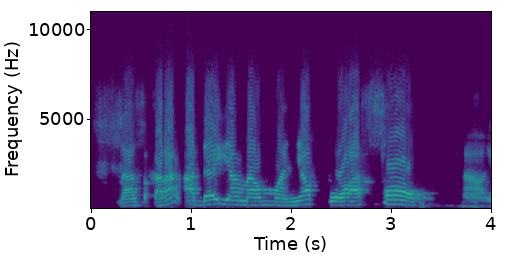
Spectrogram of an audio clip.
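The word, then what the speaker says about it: Poisson: sekarang ada yang namanya puaso nah ini bacanya kayak orang Perancis anak-anak ya roasso bukan voice Sorry ya wasong nah jadi telepon song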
